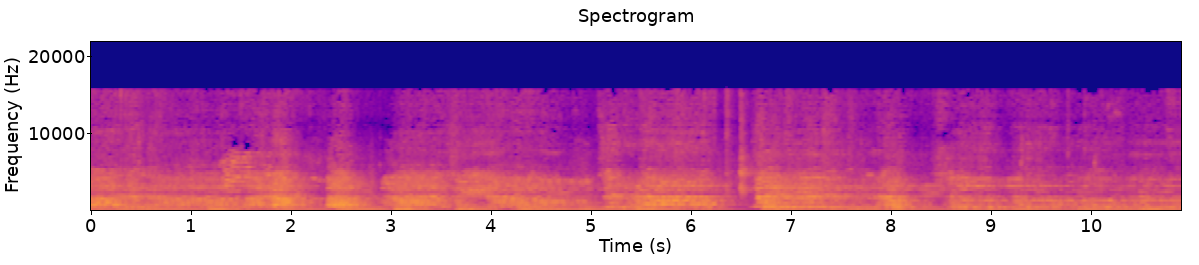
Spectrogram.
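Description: Youth choir singing, many voices holding sustained notes together, with a brief break between phrases about six and a half seconds in.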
